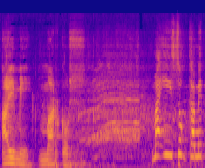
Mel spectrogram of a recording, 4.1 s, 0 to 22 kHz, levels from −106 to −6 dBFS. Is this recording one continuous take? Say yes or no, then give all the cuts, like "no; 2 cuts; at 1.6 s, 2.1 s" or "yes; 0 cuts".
no; 1 cut; at 2.8 s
